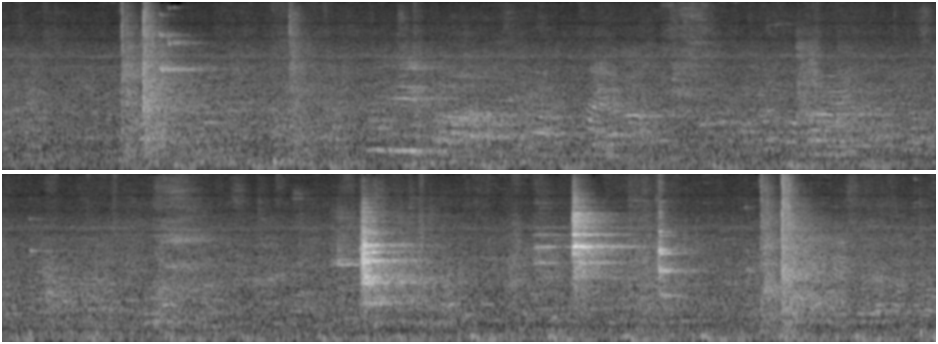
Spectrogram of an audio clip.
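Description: A squash ball smacks sharply off the walls of an echoing court.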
